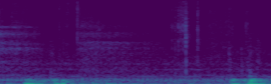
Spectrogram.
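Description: Scissors trim in short, crisp snips close by, a few quick cuts clustered at the start and again near the end with quieter handling between.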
